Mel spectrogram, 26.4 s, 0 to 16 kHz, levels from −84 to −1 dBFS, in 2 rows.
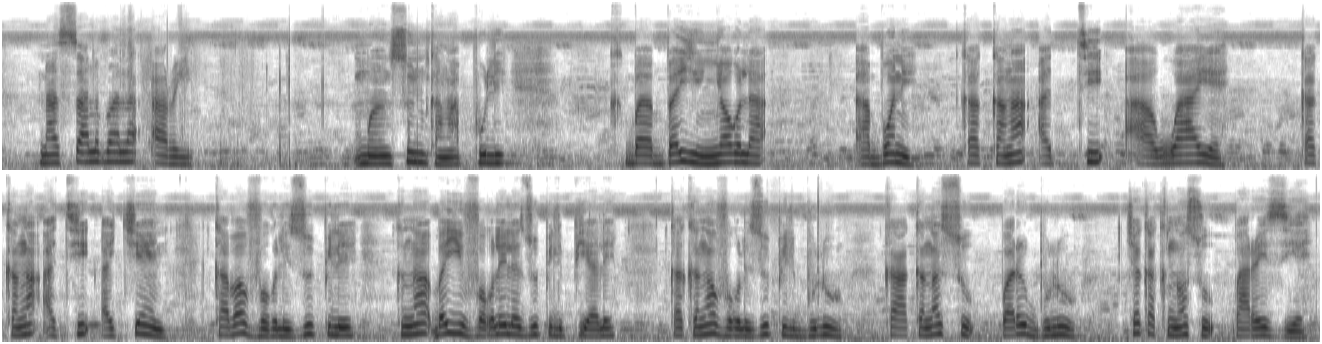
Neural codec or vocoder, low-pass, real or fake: none; 14.4 kHz; real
